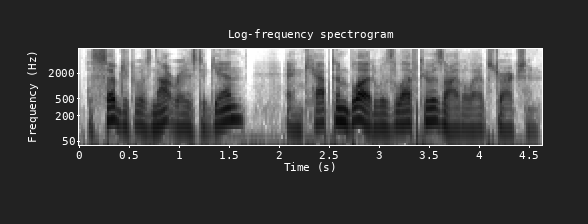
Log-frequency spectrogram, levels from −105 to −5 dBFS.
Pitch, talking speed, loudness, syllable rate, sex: 115 Hz, 195 wpm, -19 LUFS, 5.4 syllables/s, male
